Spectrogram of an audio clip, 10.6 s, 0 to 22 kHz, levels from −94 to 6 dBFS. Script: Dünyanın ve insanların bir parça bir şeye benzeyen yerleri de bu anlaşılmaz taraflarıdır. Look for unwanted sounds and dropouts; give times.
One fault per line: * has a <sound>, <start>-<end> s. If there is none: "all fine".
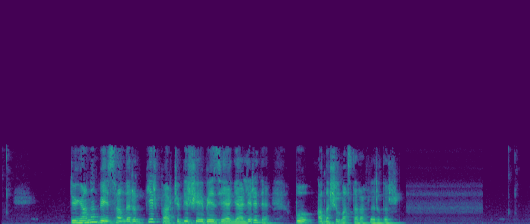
all fine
